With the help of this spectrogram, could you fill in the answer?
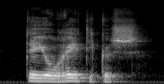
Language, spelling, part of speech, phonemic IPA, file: Dutch, theoreticus, noun, /ˌtejoˈretiˌkʏs/, Nl-theoreticus.ogg
- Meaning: theorist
